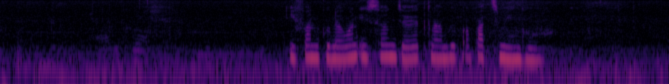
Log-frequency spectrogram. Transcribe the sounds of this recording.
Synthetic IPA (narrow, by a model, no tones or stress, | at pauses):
ʔifanɡ̥ṳnawanʔisɔɲd͡ʒaɛt̪̚klampipapat̪̚səmiŋɡu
